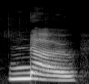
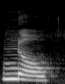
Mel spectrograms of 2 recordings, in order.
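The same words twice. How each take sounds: First: "no" starting on schwa, gliding to u; central diphthong. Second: "no" starting on a rounded back o; wrong back vowel. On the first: Teacher showing it starts with schwa, central diphthong. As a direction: say "no" as nuh-oo in one glide. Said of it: "it's quite central". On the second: Teacher rejecting what we tend to say, back vowel. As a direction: say "no" with a full o, as the mistake. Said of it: "it's not no". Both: Shown as a demonstration.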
